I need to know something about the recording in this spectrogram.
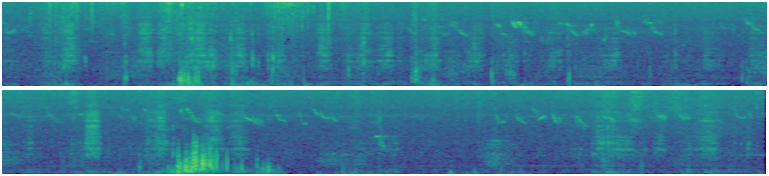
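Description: Small birds chirping off and on in the background, with two louder bursts of noise, one about two seconds in and a longer one near ten seconds.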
